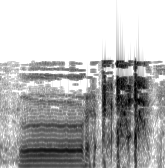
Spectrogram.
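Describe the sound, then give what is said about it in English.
A Buddhist monk gives a drawn-out voiced hum that gives way to a quick series of three or four harsh coughs, loud and rough, trailing off into quiet. “Perhaps this cough is more than a cough.”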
